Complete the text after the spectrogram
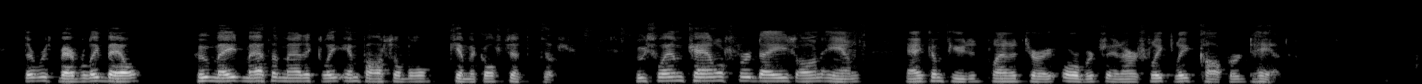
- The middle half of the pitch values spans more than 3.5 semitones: No, narrow, 2.5 semitones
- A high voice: No, medium, 145 Hz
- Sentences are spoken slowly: Yes, slow, 110 wpm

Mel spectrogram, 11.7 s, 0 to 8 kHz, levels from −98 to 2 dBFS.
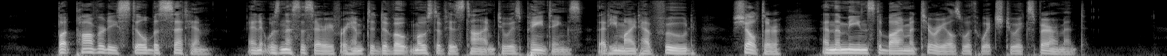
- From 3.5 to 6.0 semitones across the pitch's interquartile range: Yes, average, 4.0 semitones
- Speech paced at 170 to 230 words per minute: Yes, average, 185 wpm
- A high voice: No, very low, 95 Hz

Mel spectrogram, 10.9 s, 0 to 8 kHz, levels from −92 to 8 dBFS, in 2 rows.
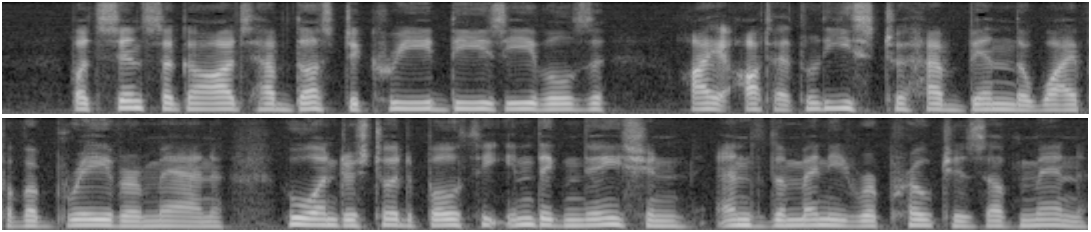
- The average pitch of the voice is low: No, medium, 145 Hz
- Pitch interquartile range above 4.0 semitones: No, narrow, 2.5 semitones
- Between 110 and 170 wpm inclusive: No, average, 180 wpm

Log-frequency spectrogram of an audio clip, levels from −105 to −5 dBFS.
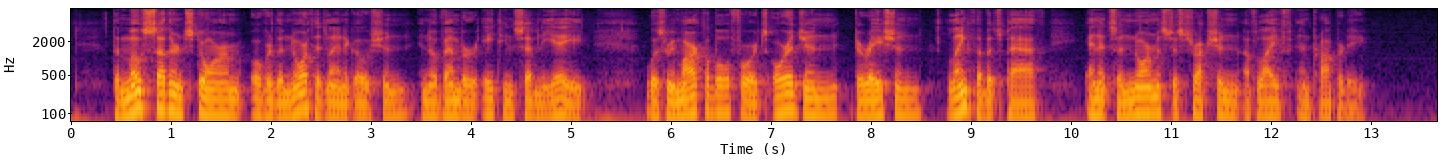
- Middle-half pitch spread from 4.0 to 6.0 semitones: No, average, 3.3 semitones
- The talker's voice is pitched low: Yes, very low, 85 Hz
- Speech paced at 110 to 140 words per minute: Yes, slow, 135 wpm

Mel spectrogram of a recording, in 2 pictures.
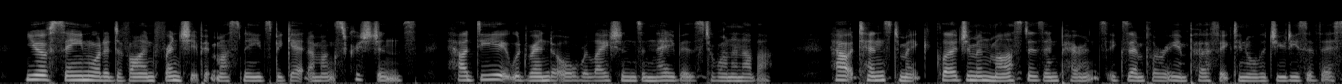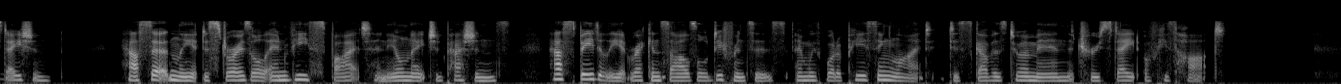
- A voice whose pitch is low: No, medium, 180 Hz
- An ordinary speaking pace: Yes, average, 175 wpm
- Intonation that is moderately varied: No, narrow, 2.2 semitones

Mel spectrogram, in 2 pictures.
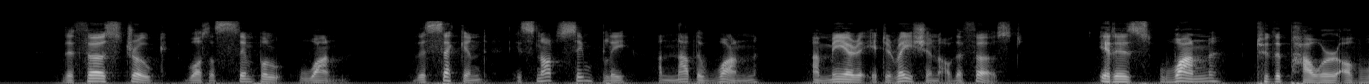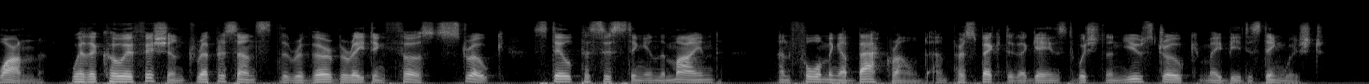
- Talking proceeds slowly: Yes, slow, 110 wpm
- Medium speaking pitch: No, low, 105 Hz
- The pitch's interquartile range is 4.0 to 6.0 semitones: Yes, average, 4.7 semitones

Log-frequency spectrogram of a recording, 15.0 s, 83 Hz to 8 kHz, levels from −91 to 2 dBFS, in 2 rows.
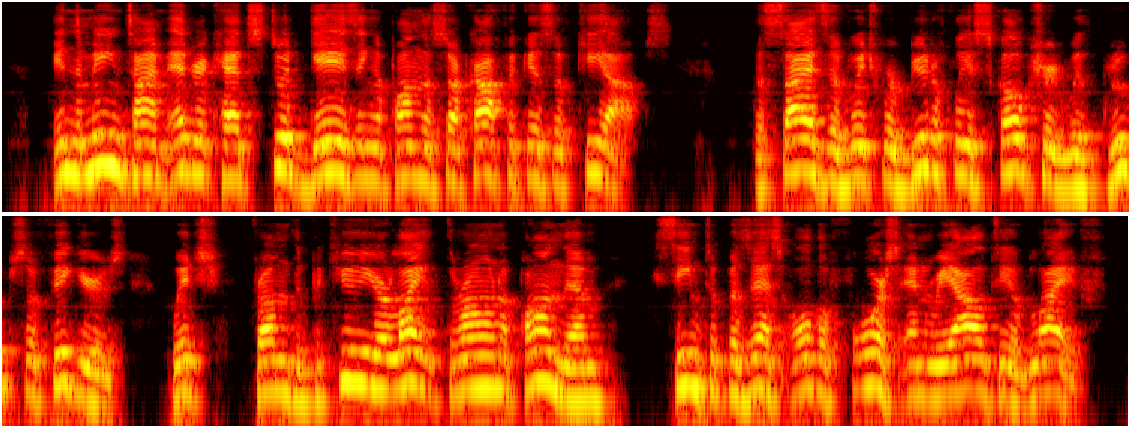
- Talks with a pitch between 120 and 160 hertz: No, medium, 175 Hz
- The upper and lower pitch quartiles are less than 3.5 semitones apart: Yes, average, 3.1 semitones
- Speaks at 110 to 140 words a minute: No, average, 170 wpm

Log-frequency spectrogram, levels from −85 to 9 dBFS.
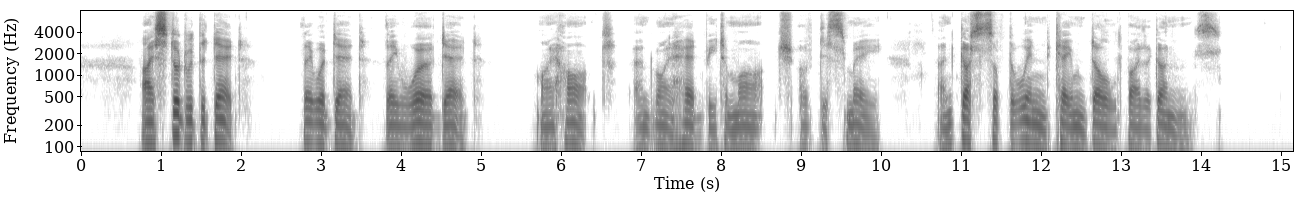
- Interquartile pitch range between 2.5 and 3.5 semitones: Yes, average, 3.0 semitones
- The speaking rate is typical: No, slow, 125 wpm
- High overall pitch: No, very low, 95 Hz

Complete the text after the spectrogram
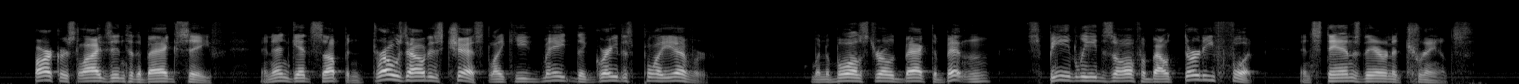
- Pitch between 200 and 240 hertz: No, medium, 155 Hz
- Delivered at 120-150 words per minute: No, average, 160 wpm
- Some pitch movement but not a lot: Yes, average, 4.1 semitones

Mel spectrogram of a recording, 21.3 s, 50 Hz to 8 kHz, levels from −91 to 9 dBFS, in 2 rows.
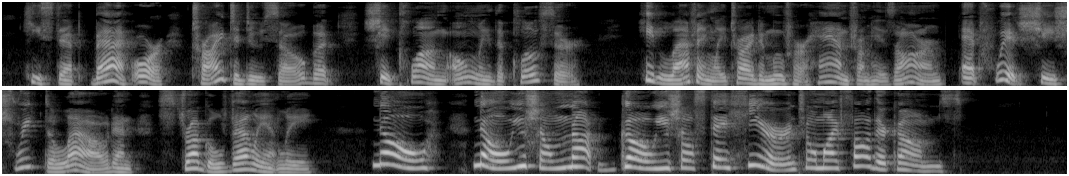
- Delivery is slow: Yes, slow, 130 wpm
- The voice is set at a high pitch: Yes, high, 195 Hz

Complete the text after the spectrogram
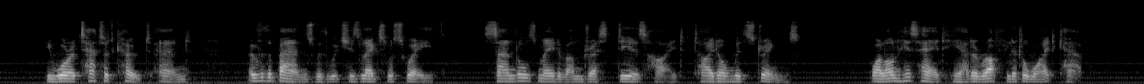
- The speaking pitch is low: Yes, low, 130 Hz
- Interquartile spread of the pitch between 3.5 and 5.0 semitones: No, average, 2.7 semitones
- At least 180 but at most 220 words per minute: Yes, average, 190 wpm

